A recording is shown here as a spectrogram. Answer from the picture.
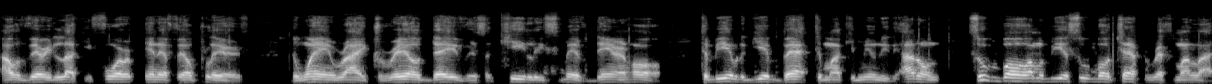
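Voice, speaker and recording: A man talks at a moderate pace in a normal speaking voice, medium in pitch with ordinary pitch variation and an American accent. The sound is dry and close, with no echo. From Southeast San Diego, California. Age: 60s. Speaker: former NFL player and high school football coach. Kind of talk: casual talk show chat.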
